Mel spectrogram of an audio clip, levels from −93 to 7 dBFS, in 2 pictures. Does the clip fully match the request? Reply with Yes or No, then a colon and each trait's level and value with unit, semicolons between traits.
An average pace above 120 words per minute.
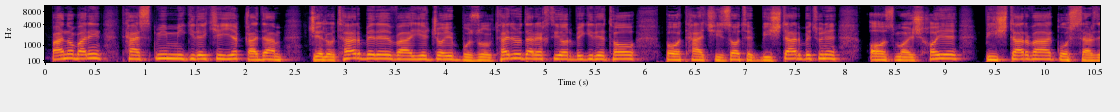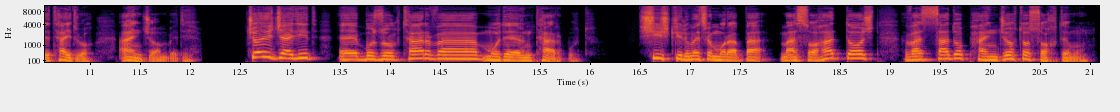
Yes: average, 130 wpm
